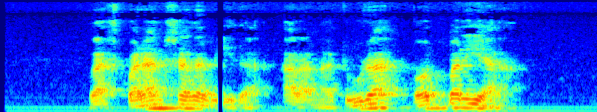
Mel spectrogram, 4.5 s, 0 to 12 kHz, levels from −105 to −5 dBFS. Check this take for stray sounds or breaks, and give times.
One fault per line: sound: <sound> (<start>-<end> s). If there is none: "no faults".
sound: dropout (1.6-1.7 s)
